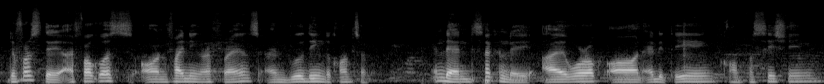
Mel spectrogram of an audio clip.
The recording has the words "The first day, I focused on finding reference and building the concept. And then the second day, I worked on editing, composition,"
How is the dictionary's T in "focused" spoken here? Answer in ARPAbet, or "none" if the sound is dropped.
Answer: none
